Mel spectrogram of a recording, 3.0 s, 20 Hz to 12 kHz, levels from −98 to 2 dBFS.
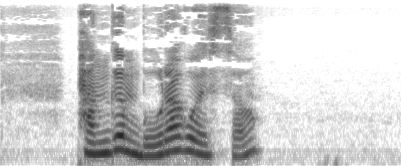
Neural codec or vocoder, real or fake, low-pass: none; real; 10.8 kHz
